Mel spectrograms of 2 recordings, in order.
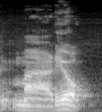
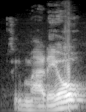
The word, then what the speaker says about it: mareo: hice caer sino caer mareo mareo que no nos dice mario mareo es otra palabra pero el mareo mareo son tres sílabas y río como el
